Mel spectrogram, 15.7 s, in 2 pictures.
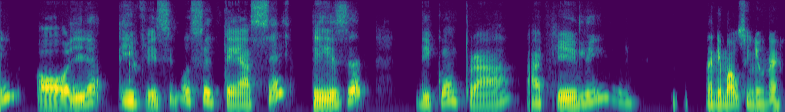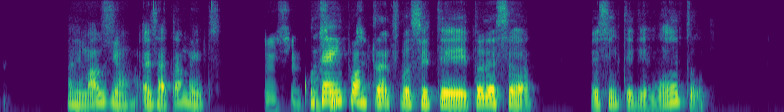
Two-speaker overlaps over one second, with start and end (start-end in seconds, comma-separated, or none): none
